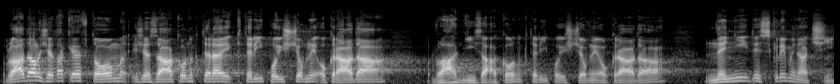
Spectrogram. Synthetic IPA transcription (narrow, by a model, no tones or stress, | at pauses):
vlaːdalʒɛt̪akɛːft̪o̞mʒɛzaːko̞nkt̪ɛɾɛkt̪ɛɾiːpo̞jɪʃco̞vnɪʔo̞kɾaːdaː | vla̰ːdɲiːza̰ːko̞nkt̪ɛɾiːpo̞jɪʃcovnɪʔo̞kɾaːdaː | nɛɲiːdɪskɾɪmɪnat͡ʃɲḭː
